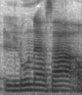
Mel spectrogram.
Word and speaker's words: Lughnasadh: Ja, Lunasar wird anders ausgesprochen als geschrieben. Als ich das erste Mal das geschriebene Wort gesehen habe, dachte ich erst so, um Gottes Willen, wie soll ich das aussprechen? Dann kam aber die Erlösung und es wird einfach ganz simpel Lunasar ausgesprochen.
